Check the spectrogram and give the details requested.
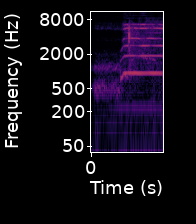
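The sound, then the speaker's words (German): A mobile phone ringtone for an incoming call starts up abruptly, a steady electronic tone with bright layered harmonics that holds for its brief stretch, with no one speaking. “Das war mein Handy. Der, ich habe hier einen Anruf.”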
